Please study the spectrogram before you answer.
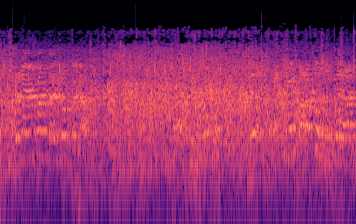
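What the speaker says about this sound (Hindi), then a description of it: "जरा एक बार तालियों बजा" A crowd at a political rally breaks into loud, sustained applause that stays thick and even throughout, with voices mixed into the clapping.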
